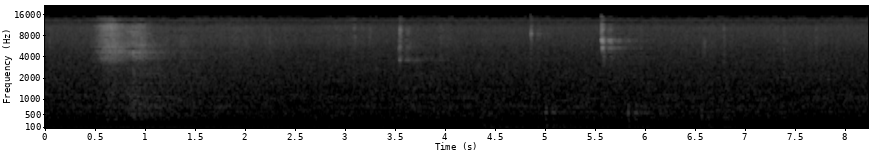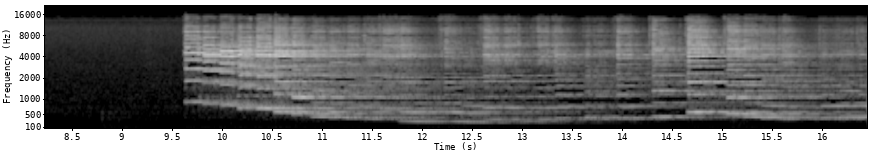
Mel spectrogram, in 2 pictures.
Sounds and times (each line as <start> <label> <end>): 9.6 sop sax solo 16.4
